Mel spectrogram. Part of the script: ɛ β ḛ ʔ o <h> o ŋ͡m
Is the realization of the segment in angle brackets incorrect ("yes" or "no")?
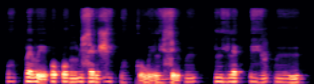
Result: yes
